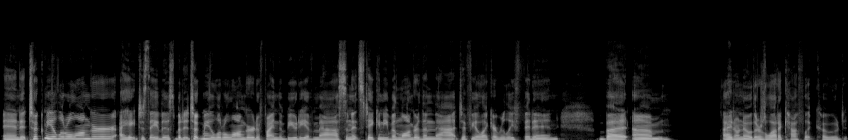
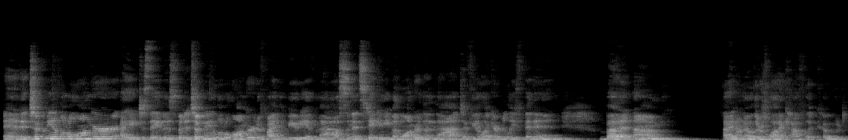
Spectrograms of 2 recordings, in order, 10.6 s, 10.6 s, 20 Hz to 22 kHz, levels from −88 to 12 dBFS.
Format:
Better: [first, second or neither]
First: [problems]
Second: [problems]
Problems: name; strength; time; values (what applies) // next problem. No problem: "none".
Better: first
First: none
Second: off-mic speech; far // room echo; noticeable; dies away in 0.5 s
